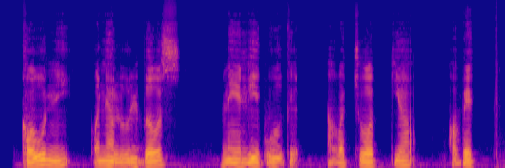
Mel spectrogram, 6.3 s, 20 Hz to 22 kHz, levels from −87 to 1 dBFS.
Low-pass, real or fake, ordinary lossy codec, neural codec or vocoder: none; fake; none; codec, 44.1 kHz, 1.7 kbps, Pupu-Codec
